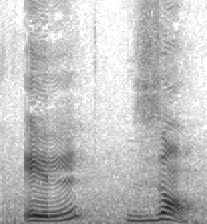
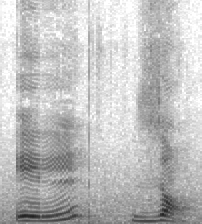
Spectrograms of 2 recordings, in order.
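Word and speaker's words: ils ont: IL is pronounced as ill, but we will take this S and this O, which will become zo, right?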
